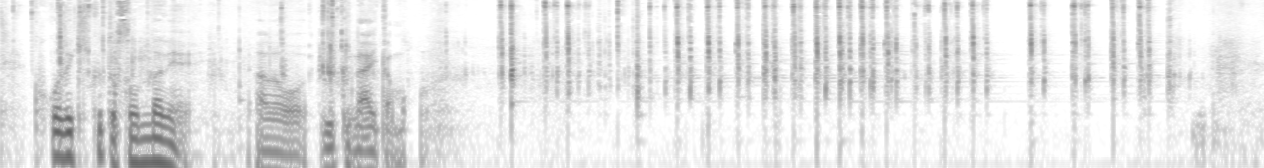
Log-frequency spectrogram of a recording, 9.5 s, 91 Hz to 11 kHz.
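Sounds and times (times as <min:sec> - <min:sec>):
clicky mechanical computer keyboard typing: 0:00.2 - 0:01.3, 0:02.0 - 0:03.0, 0:03.7 - 0:09.0
speech: 0:00.4 - 0:03.4.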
